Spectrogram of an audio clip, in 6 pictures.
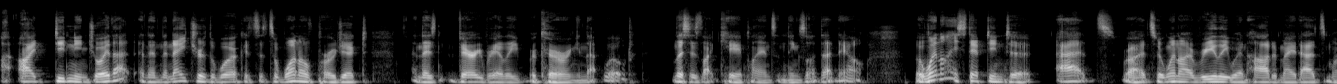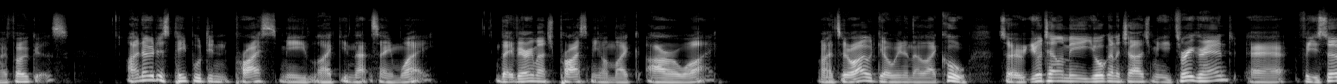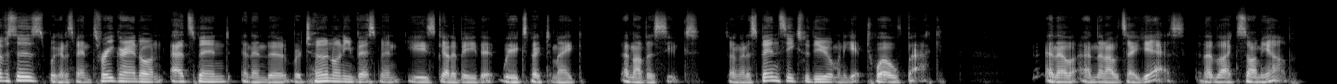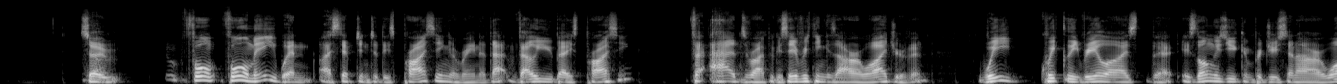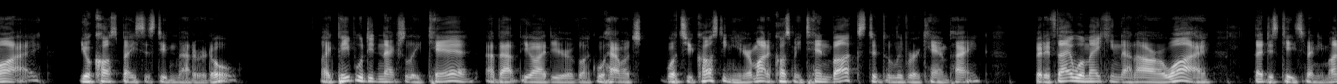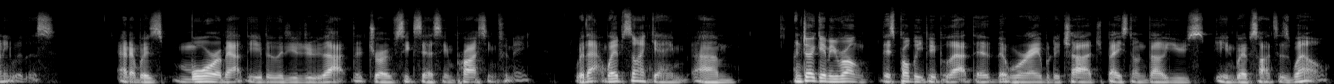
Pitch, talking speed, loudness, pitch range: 120 Hz, 205 wpm, -18 LUFS, 105-140 Hz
